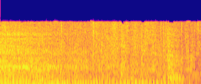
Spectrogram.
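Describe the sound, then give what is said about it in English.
ATVs ride on a tour with a continuous rumbling engine drone and a rough, rhythmic pulsing texture. The noise stays loud and steady, then eases off toward the end. “these ATVs are more fun than a game of polar bear cricket.”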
